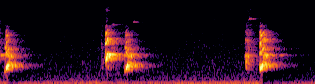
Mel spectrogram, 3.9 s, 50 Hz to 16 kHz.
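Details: Muffled little yips and woofs from an 18-week-old female Shiba Inu puppy, asleep and dreaming. Short paired bursts come at the start, at about one and a half seconds and at about three seconds, over a faint constant low hum.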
